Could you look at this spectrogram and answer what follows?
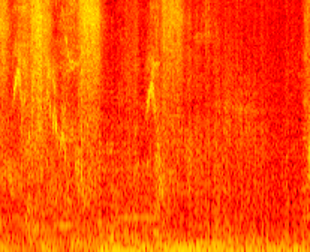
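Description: Spell effects from Hogwarts Legacy, including Expelliarmus, come as loud whooshing bursts and booming impacts, with sweeping magical swishes over a dense rumbling battle background.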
